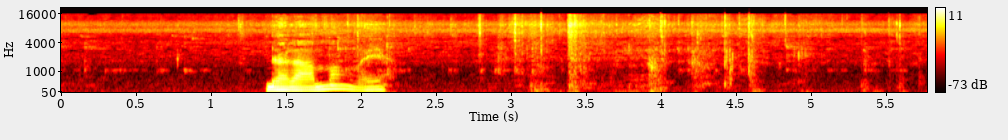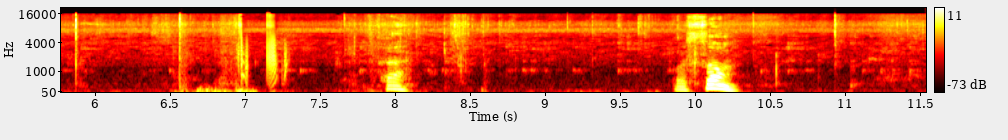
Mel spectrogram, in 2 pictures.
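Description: Leaves rustle as a hand pushes branches aside.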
